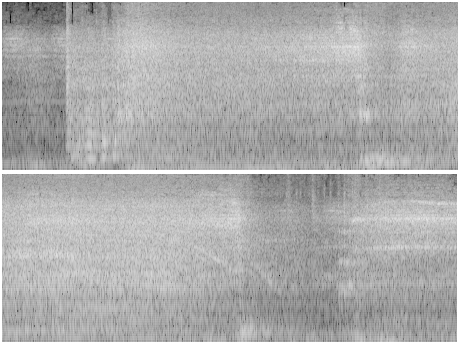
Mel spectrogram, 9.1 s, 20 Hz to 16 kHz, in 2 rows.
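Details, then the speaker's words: Car restarted after a hydrolock: it catches, then runs lumpy and uneven and struggles to rev under throttle, likely misfiring; a compression test showed cylinders 4 and 5 well down on the rest. "I got a green car called the Bastard, and she's running a bit poorly. She don't wanna rev up now, cause she there."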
